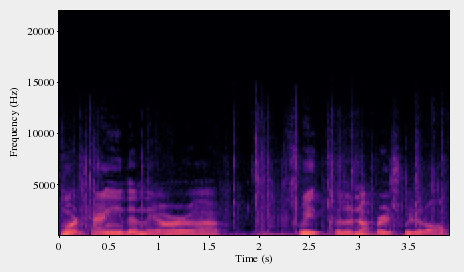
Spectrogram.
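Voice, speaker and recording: A man talks at a medium pitch and a moderate pace, with fairly even intonation. Audible room echo and noticeable background noise are present. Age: 40s. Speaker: food reviewer. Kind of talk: live stream snack review chat. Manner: stammering; casual.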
